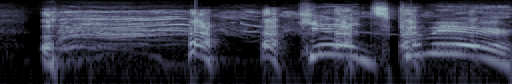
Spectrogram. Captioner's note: laughing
